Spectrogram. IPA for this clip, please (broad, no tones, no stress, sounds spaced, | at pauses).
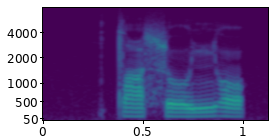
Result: tˤ a ɬ o ɲ ɔ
